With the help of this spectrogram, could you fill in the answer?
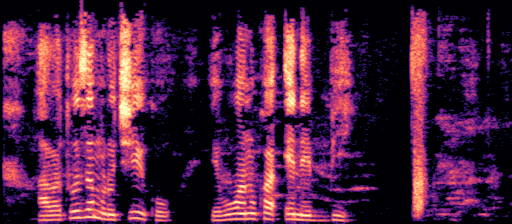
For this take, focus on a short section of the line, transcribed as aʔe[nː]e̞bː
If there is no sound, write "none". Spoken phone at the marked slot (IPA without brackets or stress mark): n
